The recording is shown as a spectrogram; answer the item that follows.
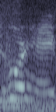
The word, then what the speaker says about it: Jorge: And Logan was talking to the cashier, his name was spelled with a J, and he kept calling him George when his name was clearly Jorge because J. makes H noise.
